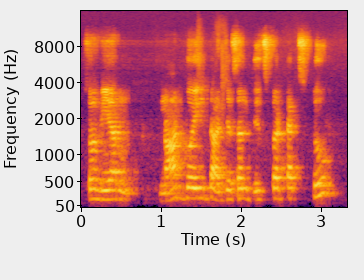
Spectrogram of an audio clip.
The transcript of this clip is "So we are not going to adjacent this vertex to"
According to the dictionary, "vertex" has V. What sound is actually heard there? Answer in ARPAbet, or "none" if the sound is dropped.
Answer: F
